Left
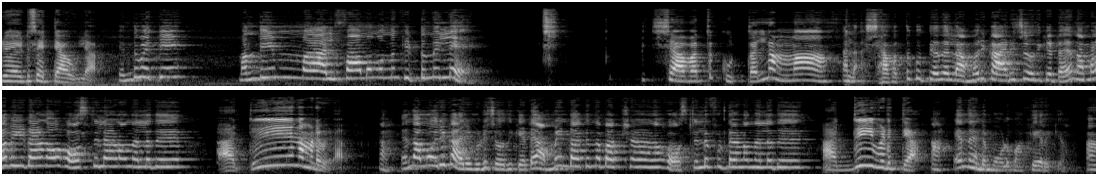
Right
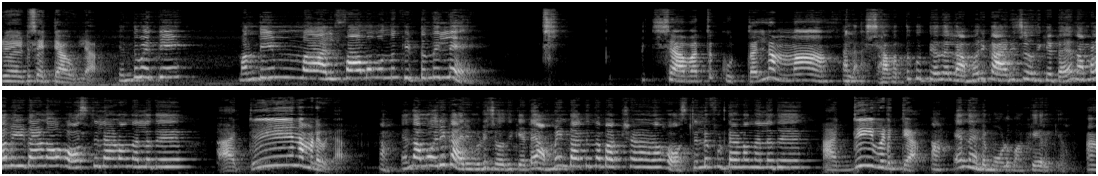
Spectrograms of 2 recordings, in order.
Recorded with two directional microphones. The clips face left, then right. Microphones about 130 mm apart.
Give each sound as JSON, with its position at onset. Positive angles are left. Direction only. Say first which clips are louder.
{"t": 0.0, "sound": "a woman's voice", "louder": "left 3 dB", "side_deg": 30}
{"t": 1.1, "sound": "a woman's voice", "louder": "right 2 dB", "side_deg": 0}
{"t": 6.5, "sound": "a woman's voice", "louder": "left 2 dB", "side_deg": 20}
{"t": 8.4, "sound": "a woman's voice", "louder": "even", "side_deg": 5}
{"t": 13.1, "sound": "speech", "louder": "left 2 dB", "side_deg": 15}
{"t": 14.7, "sound": "a woman's voice", "louder": "right 1 dB", "side_deg": 0}
{"t": 19.1, "sound": "a woman's voice", "louder": "left 2 dB", "side_deg": 20}
{"t": 20.2, "sound": "a woman's voice", "louder": "even", "side_deg": 0}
